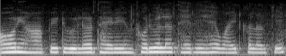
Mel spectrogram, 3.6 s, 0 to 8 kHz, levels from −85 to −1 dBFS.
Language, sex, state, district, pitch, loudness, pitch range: Hindi, female, Delhi, New Delhi, 210 Hz, -14 LUFS, 205-220 Hz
